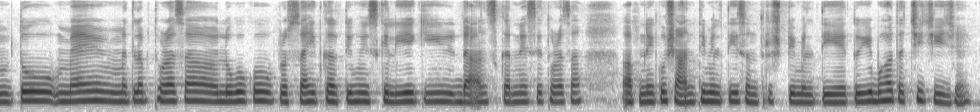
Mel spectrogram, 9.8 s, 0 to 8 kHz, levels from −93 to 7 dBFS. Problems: none marked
